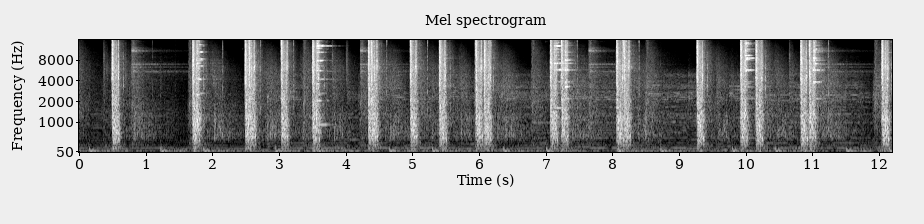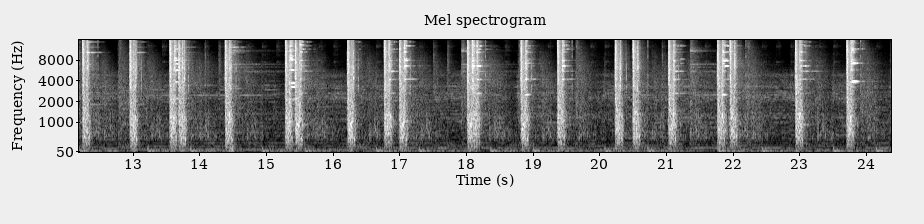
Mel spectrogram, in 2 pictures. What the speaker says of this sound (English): the first gun I'm going to shoot today is the NISRO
